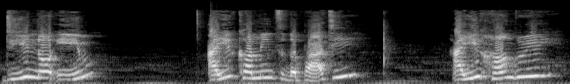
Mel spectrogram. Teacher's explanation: we also use the rising intonation for a yes or no question.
